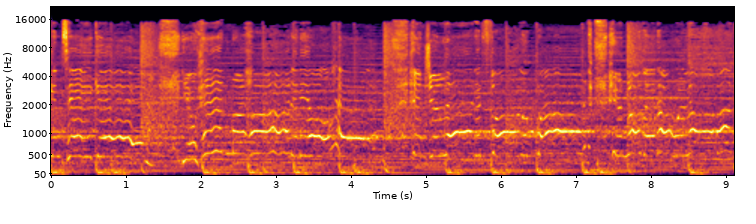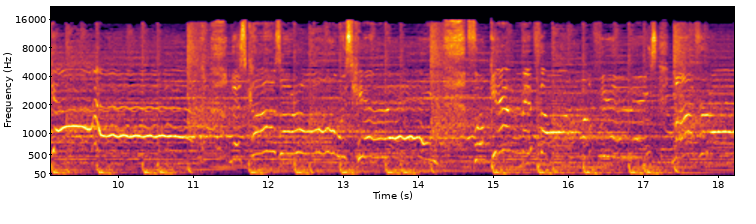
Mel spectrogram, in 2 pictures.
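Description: A woman singing a pop ballad live, with long held, wavering notes over a band backing with a steady drum beat.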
